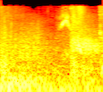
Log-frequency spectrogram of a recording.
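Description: A loud, booming Confringo explosion spell from Hogwarts Legacy, a deep sustained rumble with magical whooshing tones layered on top.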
